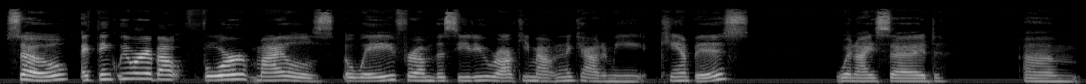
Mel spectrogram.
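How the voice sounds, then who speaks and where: A narrator whose voice is disguised speaks slowly and deliberately. They recount a personal story in a casual, unscripted way. The telling is blunt and frank, with plenty of cursing. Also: mid-range voice, steady tone, a bit bright. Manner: blunt and frank, swears often, emotional retelling. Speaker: storyteller recounting their own past.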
